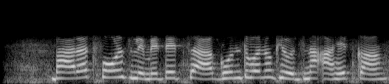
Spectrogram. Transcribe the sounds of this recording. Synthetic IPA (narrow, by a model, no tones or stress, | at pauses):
bʱaɾət̪foɾslimiʈeɖt͡saɡunt̪ʋənukjod͡znaʔaɦet̪kã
